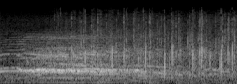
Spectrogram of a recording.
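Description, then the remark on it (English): City leaders and other attendees applaud steadily on a Tuesday afternoon as Enmarket Arena is announced as the name of the arena set to open in West Savannah. Many hands clap in a dense, crackling patter, with a murmur of voices and cheering underneath that eases slightly toward the end. “That was the applause from city leaders and others in attendance as Enmarket Arena was announced as the name for the arena set to open in West Savannah next year.”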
